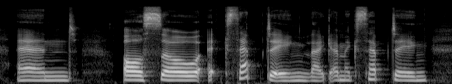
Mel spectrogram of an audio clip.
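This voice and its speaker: A woman's medium-pitched voice with a German accent, very slow pace, very clean recording and silent background. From southern Germany. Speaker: podcaster. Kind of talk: casual monologue. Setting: home recording in bedroom.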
